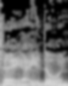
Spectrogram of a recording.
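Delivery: put-on Jersey accent. Retelling how a man greeted the speaker in Texas, in a Jersey accent. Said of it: "Jersey accent".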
